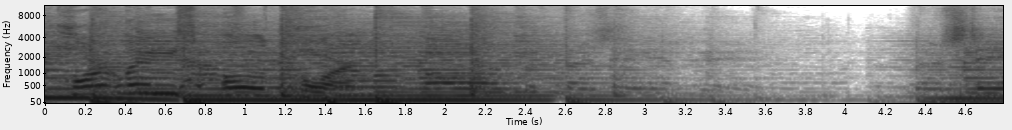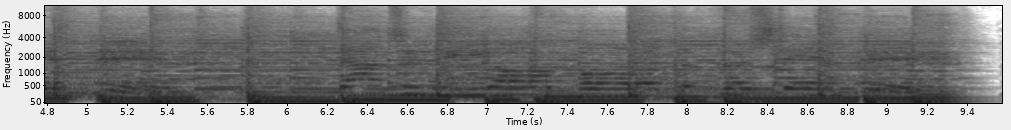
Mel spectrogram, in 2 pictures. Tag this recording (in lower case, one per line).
speech
music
